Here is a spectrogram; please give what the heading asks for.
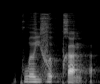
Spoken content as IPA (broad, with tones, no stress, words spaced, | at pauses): kwə˧jvə˦˥p̚xa̰˧˨ŋʔ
